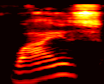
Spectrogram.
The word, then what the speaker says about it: Ys: nine this is uh wise i guess is how you pronounce it y s um by um joanna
